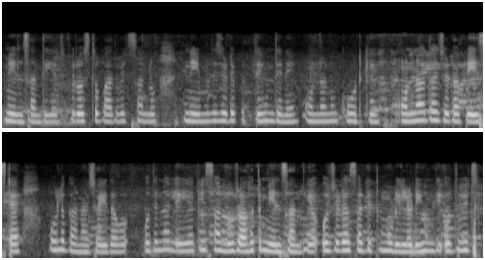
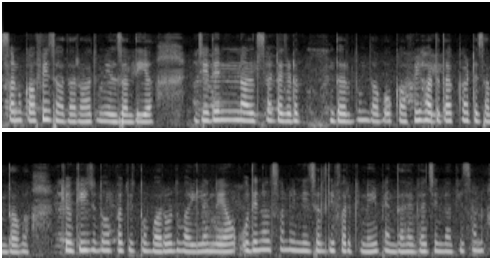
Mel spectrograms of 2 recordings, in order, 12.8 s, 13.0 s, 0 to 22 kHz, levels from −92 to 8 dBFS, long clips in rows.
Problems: background sounds at intervals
